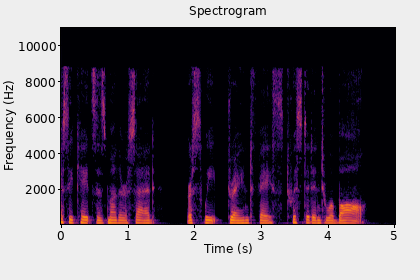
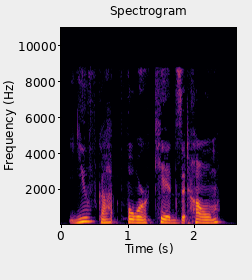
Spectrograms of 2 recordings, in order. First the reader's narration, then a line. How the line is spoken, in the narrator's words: she continued, her voice tight, her eyes wet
